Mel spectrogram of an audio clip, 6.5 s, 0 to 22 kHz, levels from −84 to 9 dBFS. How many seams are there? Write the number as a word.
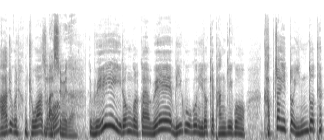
one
